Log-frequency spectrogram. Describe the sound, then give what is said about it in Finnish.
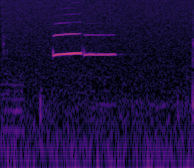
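A fell bird gives one clear, drawn-out whistling call, a steady plaintive note lasting under a second, loud against a quiet, faintly rustling open-air background on a treeless fell in July. “Heinäkuussa tunturi viheltää kulkijan ympärillä. Menee melkein minne tahansa puuttomalla paljakalla. Joka puolelta kuuluu viheltävä ääni.”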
